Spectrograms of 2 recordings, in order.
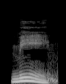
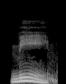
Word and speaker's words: meme: Richard Dawkins, 1976, apparently coined the word meme independently of Semmon, writing this. Mimeme comes from a suitable Greek root, but I want a monosyllable that sounds a bit like gene. I hope my classicist friends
